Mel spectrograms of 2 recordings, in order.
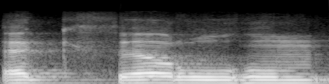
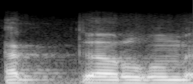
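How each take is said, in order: First: The k sound is held clearly without echo. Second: The k sound is not heard at all. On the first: The speaker calls it right. "വ്യക്തമാക്കി ഓതുക" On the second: The speaker calls it wrong. "കാഫ് അല്പം പോലും ശബ്ദിക്കാതെ കേൾക്കാതെ"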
